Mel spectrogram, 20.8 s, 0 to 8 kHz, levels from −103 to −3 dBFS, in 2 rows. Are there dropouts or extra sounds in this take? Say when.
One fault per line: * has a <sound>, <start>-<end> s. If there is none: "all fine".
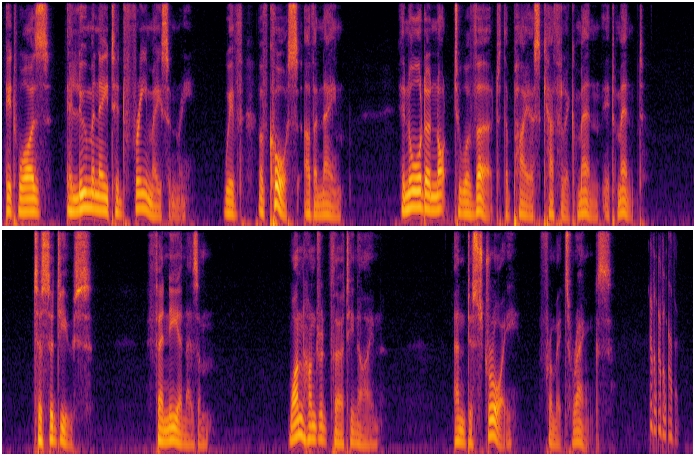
* has a chirp, 20.1-20.6 s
